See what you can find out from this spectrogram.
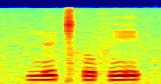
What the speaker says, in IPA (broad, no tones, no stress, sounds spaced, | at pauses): n̪ ø ǀʰ o f e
